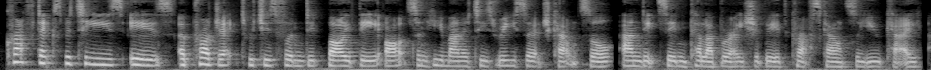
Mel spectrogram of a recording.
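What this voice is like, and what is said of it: Birmingham accent. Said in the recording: “it's lovely to hear a Birmingham accent”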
